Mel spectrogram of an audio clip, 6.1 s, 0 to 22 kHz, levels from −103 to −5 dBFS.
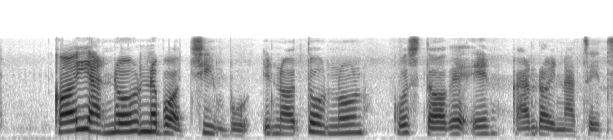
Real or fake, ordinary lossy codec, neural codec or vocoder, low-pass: real; none; none; 7.2 kHz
